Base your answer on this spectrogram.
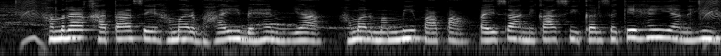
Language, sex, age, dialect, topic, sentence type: Magahi, female, 25-30, Northeastern/Surjapuri, banking, question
